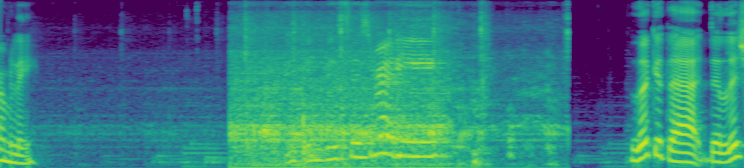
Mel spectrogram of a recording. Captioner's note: mixer grinding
